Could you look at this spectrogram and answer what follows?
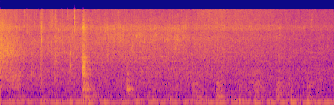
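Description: Mung dal hitting hot oil with fried ginger and cumin for a vegetarian curry gives a steady close sizzle and frying crackle, with a few stirring clinks, and no talking.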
